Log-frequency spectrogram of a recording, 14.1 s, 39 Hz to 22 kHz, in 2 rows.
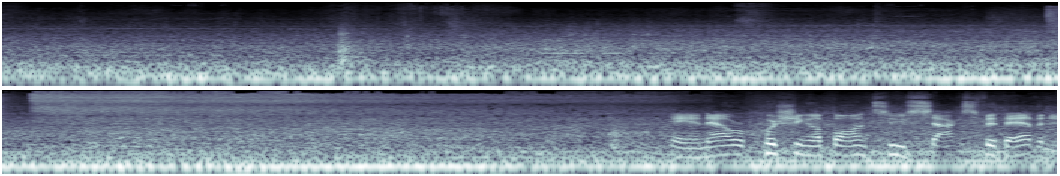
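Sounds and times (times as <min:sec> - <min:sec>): street traffic rumble: 0:00.0 - 0:14.0
air brakes hissing: 0:04.9 - 0:05.3, 0:06.6 - 0:14.0.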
